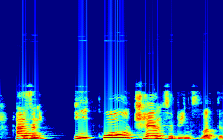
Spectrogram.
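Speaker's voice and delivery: "equal" pushed up and wide.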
